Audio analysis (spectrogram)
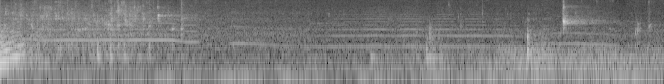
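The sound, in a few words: pouring water into mixer jar to rinse it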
